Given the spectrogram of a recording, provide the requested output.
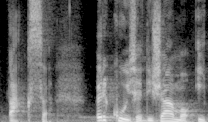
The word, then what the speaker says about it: taxa: Taxon, che abbiamo citato prima, è un termine greco che indica un qualsiasi livello tassonomico, al plurale va pronunciato taxa.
